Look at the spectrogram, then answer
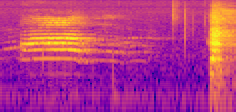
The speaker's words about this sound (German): Und das ist unser Kater. Ja. Den werdet ihr wahrscheinlich noch ein wenig öfters hören.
